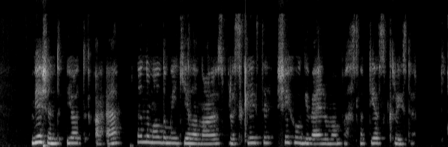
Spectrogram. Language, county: Lithuanian, Kaunas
